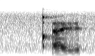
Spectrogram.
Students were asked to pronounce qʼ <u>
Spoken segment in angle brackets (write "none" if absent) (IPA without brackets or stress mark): ø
